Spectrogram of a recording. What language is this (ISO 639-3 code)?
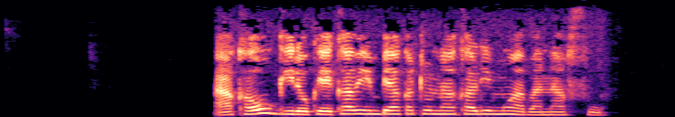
lug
